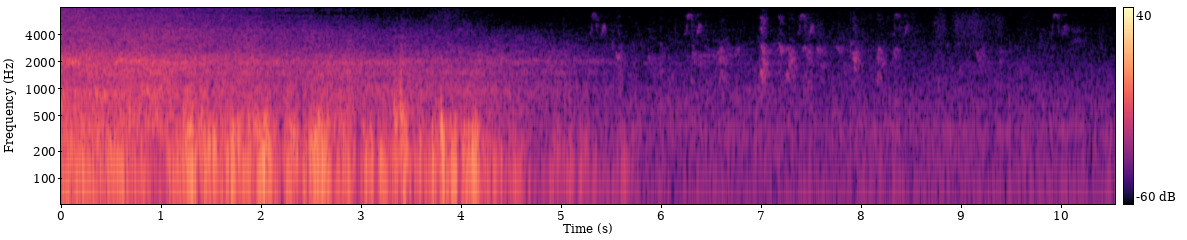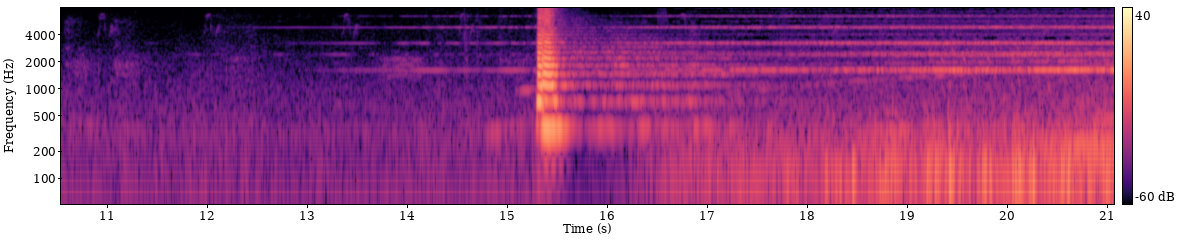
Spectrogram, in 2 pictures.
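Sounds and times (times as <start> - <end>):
train noise: 0.0 - 6.8, 11.4 - 21.0.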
